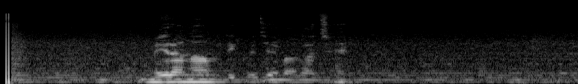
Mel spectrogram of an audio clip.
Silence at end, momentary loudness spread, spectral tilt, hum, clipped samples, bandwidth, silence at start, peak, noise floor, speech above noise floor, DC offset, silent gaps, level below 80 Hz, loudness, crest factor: 0 s; 26 LU; -7.5 dB/octave; none; under 0.1%; 11.5 kHz; 0.1 s; 0 dBFS; -46 dBFS; 22 dB; under 0.1%; none; -44 dBFS; -25 LUFS; 26 dB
